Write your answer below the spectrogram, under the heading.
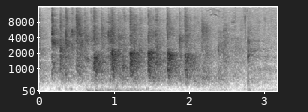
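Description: An audience applauds a speaker introduced to give a talk on the logic behind computer games, steadily for about three seconds, a dense crackle of many hands with a loose rhythmic pulse, fading slightly toward the end. No one speaks.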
